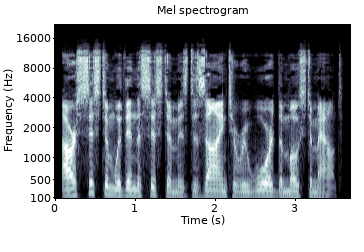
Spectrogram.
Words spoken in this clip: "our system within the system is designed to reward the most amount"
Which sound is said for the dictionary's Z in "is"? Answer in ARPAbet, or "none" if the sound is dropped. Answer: Z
